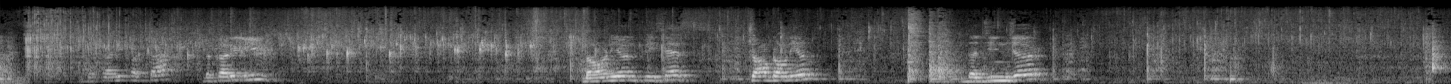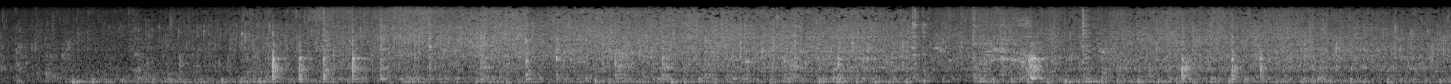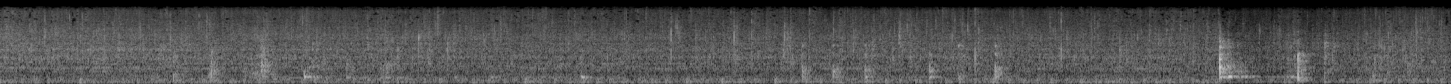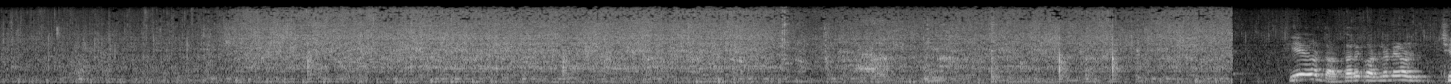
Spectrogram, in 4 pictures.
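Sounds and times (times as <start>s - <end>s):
food sizzling in hot oil: 0.1s - 58.0s
metal spatula scraping a pan: 10.5s - 12.6s, 17.2s - 27.7s, 47.6s - 55.5s.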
